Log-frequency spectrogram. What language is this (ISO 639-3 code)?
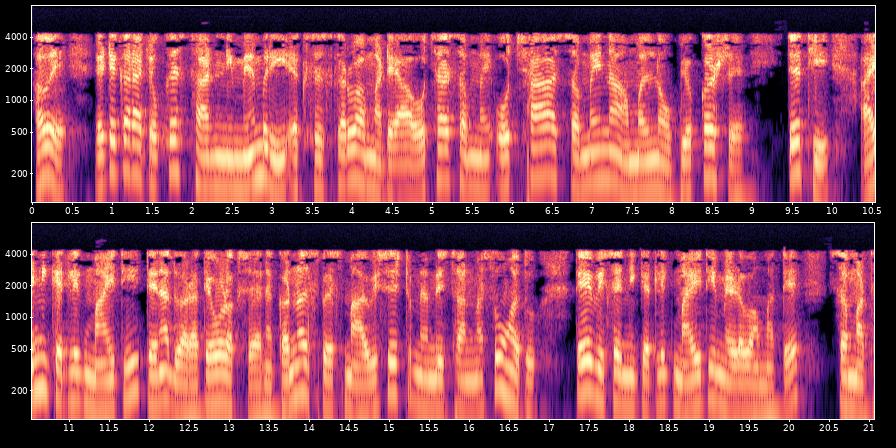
guj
